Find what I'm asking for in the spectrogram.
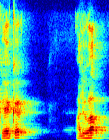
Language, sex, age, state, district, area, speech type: Malayalam, male, 45-60, Kerala, Idukki, rural, spontaneous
